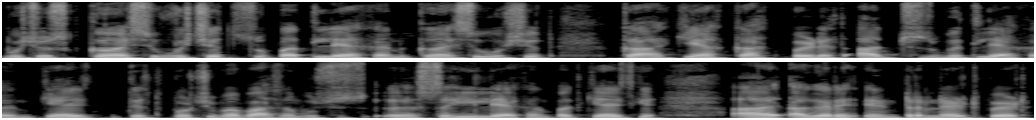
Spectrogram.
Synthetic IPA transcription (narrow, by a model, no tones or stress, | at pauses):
but͡ʃʰuskə̃ːsiʋɨt͡ʃʰit̪supɐt̪leːkʰɐnkə̃ːsiʋut͡ʃʰit̪ | kãːkʲẽkaːt̪̚ʰpəɽit̪ʰad̪̚t͡ʃʰut͡sbʱɨt̪lekʰɐnkʲaːzt̪it̪ʰpəʈʰt͡ʃʰumẽbaːsɐ̃but͡ʃʰussəɦileːkʰɐnpɐt̪kʲaːzkia̰ːʔɐɡɐɾeiɳʈɐɾneʈpeʈʰ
